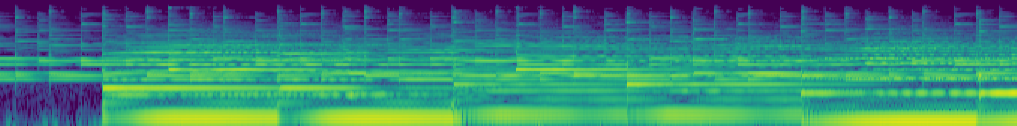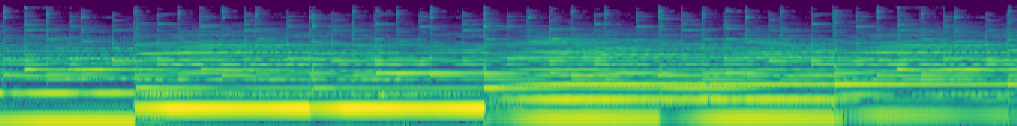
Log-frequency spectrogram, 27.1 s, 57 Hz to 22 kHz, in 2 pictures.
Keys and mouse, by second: 0.4 \, 2.1 right click, 2.2-9.0 middle drag, 2.9 Tab, 3.7 a, 9.0 right click, 9.2-11.3 shift+middle drag, 11.3 right click, 11.4-13.2 shift+middle drag, 12.5 Tab, 13.2 alt+right click, 13.7 3, 14.1 alt+shift+right click, 14.9 l, 15.6 ctrl+KP_Add, 16.1 ctrl+KP_Subtract, 17.0 g, 19.1 click, 19.4 Tab, 19.6 right click, 20.1 g, 20.9 click, 21.3 right click, 21.6 Tab, 22.1-25.5 middle drag, 24.9 g, 25.5 click, 25.6-27.1 middle drag.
